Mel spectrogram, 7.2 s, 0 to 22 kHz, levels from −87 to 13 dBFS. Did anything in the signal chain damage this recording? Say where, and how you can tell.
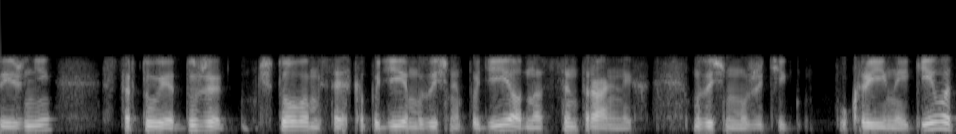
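Yes, at the network stage: right after "стартує дуже чудова", from 2.55 to 2.62 s, there's VoIP packet loss concealed by the speech codec. The decoder fills the gap by smearing its last pitch and filter into a fading buzzy tone or coloured noise. That points to about two 20 ms frames lost, and the voice stays weak or distorted for a moment after packets return, into "подія музична подія одна". The narrowband Speex coding under it sounds as light as you'd expect.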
